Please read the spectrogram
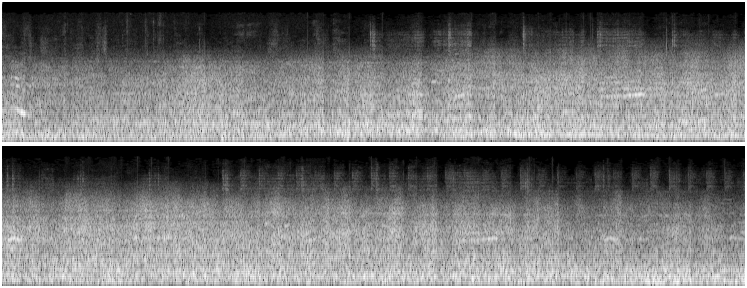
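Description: An aircraft flying low overhead: a loud, steady engine noise that builds slightly over the first couple of seconds and then holds, with people talking underneath.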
